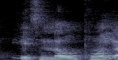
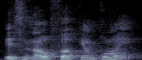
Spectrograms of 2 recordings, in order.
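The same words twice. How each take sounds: First: No stressed, falling end. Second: No lifted, rising end; stress on no. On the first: To viewers, repeating it flatly, no stressed and falling. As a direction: lean on no and settle down. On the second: To viewers, insisting on no, ending on a rise. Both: Shown as a demonstration.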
